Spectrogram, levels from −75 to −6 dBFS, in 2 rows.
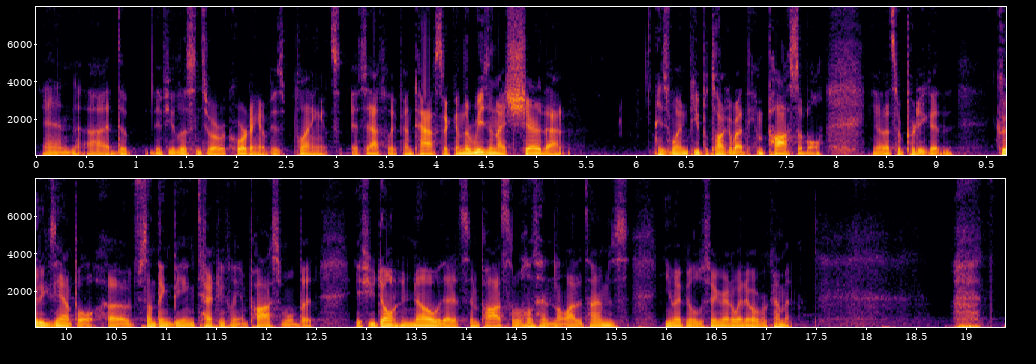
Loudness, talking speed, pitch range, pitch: -20 LUFS, 215 wpm, 90-105 Hz, 100 Hz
